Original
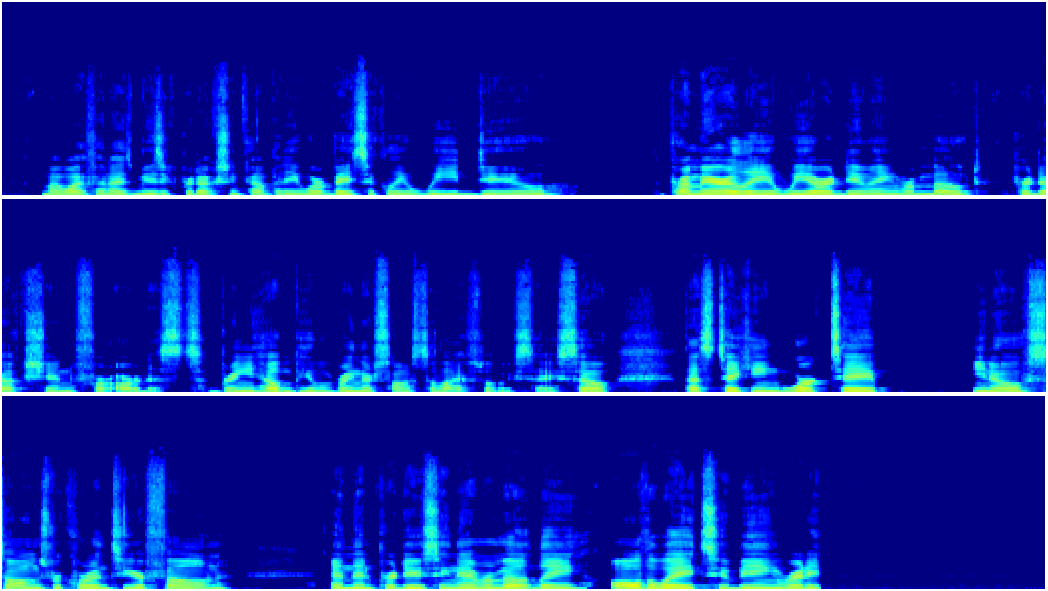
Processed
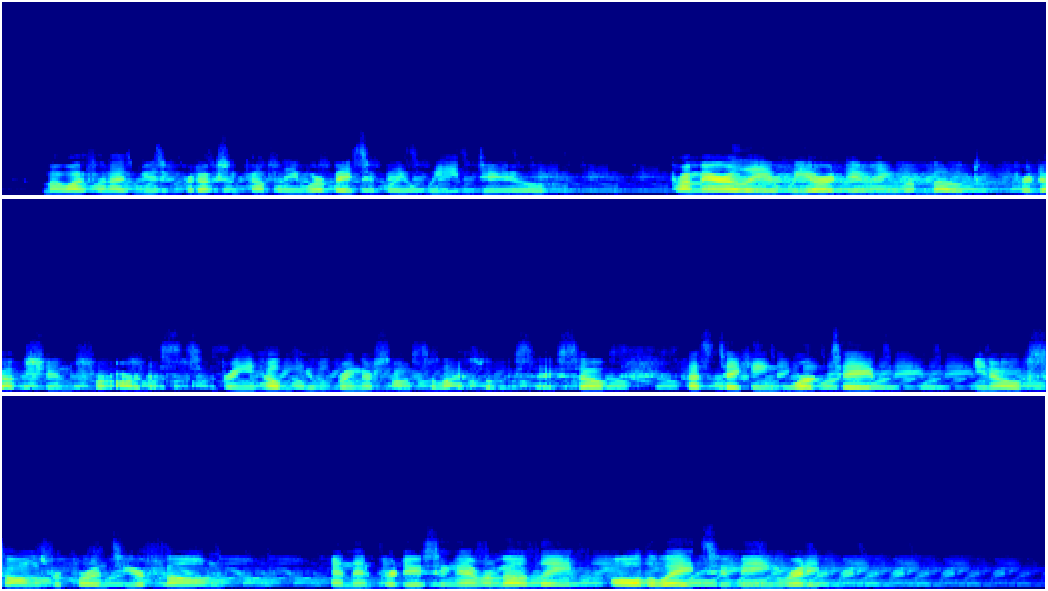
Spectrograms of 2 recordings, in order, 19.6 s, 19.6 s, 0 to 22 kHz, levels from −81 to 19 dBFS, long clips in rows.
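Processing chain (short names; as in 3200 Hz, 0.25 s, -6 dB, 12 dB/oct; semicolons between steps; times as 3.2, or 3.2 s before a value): mistuned SSB +290 Hz 420–3300 Hz; echo with dull and thin repeats by turns 0.158 s, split 1600 Hz, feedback 78%, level -13 dB; gain +2 dB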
